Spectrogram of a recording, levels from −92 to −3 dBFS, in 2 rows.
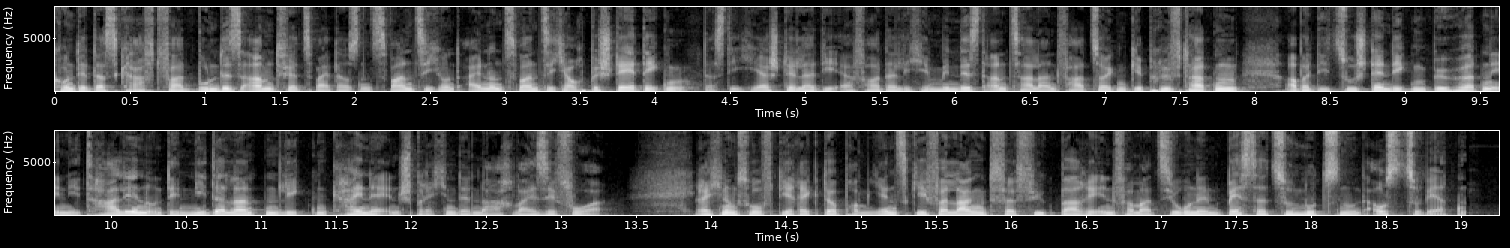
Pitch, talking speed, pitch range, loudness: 115 Hz, 135 wpm, 105-135 Hz, -21 LUFS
